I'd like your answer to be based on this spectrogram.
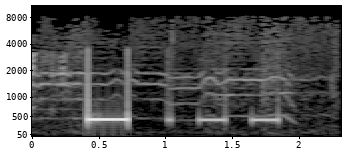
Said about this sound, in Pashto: هلو، له بده مرغه چې اړیکه یې قطع شوله. اړیکه یې قطع شوله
